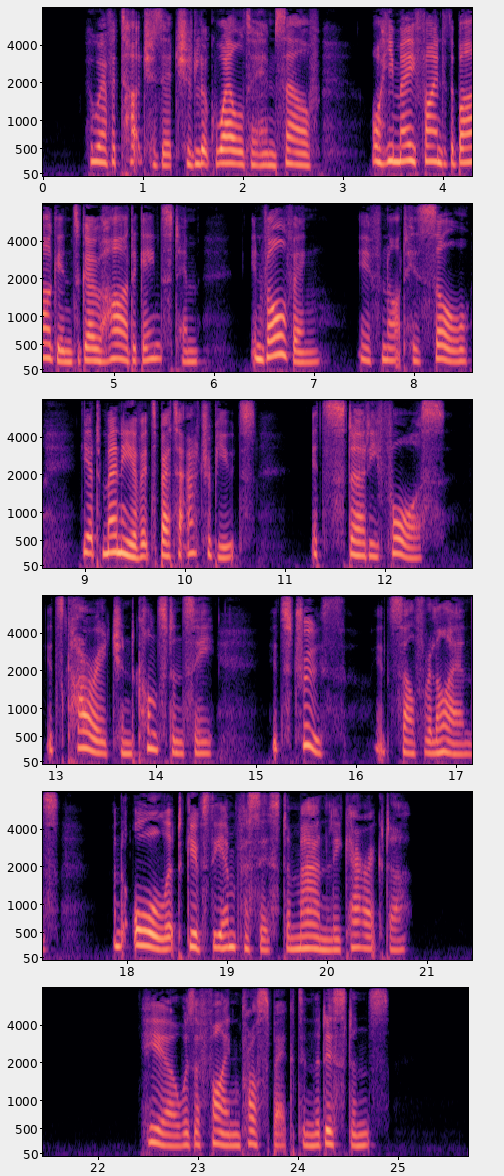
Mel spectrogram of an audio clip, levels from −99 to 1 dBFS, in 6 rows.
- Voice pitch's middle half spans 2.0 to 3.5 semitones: No, average, 3.9 semitones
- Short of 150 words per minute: Yes, average, 140 wpm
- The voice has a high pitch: Yes, high, 220 Hz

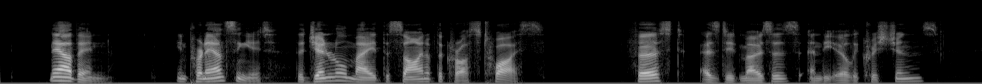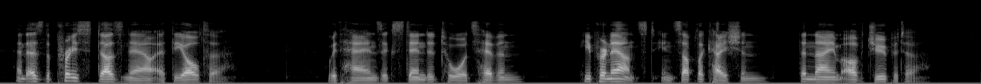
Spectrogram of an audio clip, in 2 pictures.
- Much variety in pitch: Yes, wide, 5.8 semitones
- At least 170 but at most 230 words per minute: No, slow, 135 wpm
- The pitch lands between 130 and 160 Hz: No, low, 110 Hz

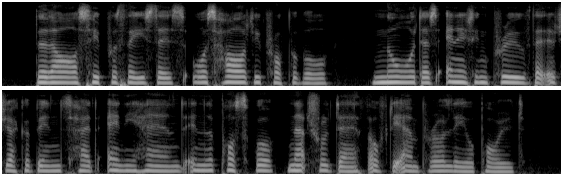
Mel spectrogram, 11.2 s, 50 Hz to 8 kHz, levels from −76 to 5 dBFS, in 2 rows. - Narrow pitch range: Yes, narrow, 2.0 semitones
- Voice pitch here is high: No, medium, 180 Hz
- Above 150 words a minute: No, slow, 135 wpm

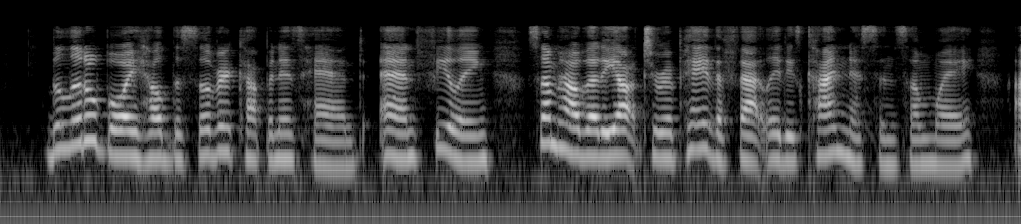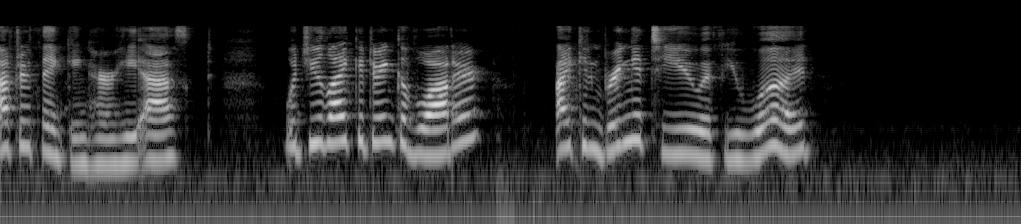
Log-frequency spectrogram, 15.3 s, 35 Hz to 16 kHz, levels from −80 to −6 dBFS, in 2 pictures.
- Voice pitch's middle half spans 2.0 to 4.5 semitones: No, average, 4.9 semitones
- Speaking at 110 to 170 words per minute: No, average, 180 wpm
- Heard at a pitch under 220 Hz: No, high, 225 Hz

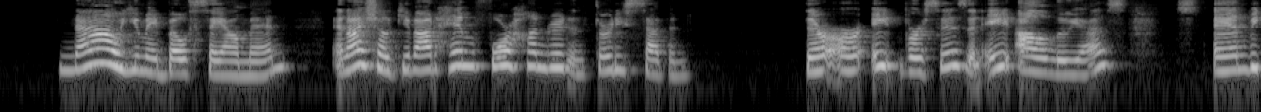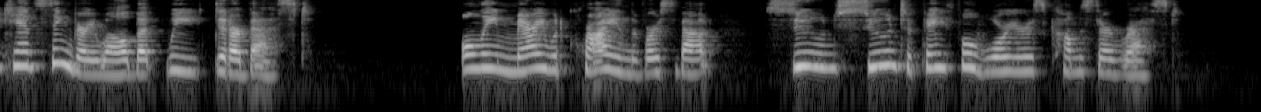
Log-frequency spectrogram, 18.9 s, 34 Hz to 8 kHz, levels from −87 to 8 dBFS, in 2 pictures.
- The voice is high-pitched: Yes, very high, 260 Hz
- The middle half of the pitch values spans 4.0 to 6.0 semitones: Yes, average, 4.8 semitones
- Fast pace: No, average, 160 wpm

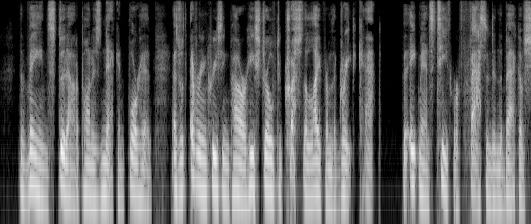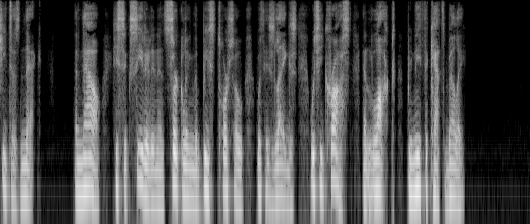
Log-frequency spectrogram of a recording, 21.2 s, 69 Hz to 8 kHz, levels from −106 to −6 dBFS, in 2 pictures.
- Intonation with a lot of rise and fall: No, average, 3.4 semitones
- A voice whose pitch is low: Yes, low, 125 Hz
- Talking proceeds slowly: No, average, 160 wpm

